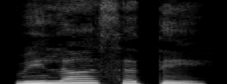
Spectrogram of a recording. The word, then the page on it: ವಿಲಸಿತ: vilasita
